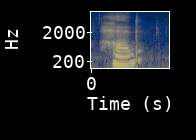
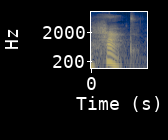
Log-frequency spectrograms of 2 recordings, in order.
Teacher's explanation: with both sounds, the front part of the tongue is the highest part of our tongue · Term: front vowels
